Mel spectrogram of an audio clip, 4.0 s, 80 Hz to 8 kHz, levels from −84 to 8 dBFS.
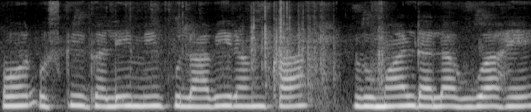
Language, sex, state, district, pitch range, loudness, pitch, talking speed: Hindi, female, Maharashtra, Solapur, 240-250 Hz, -13 LUFS, 245 Hz, 165 wpm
